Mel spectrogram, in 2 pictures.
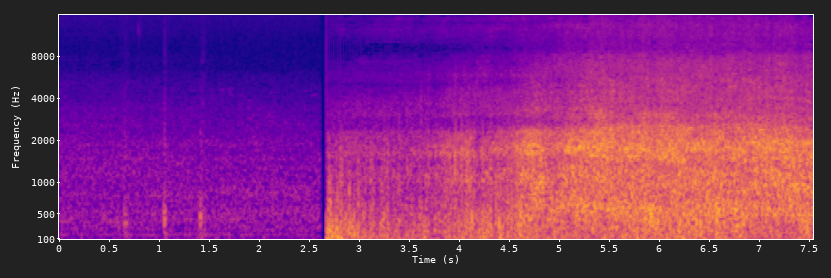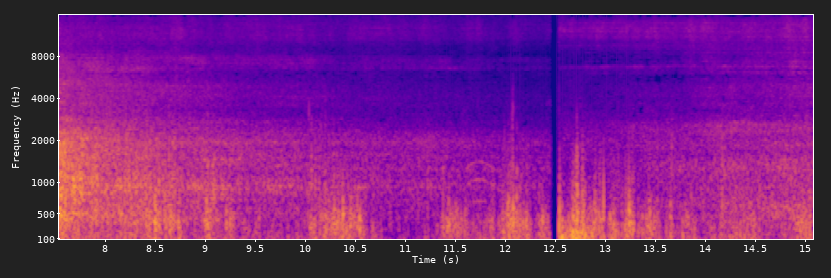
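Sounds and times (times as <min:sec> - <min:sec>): electric train passing: 0:00.0 - 0:15.0
wind on microphone: 0:02.7 - 0:15.0.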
